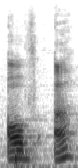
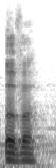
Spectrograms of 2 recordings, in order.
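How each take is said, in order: First: It is said slowly and fully. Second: It is said quickly and reduced.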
